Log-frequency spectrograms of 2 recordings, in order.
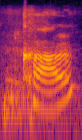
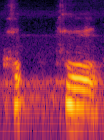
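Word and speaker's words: כל: et Oved Edom ve'et Kal In this case, we pronounce it kol.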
